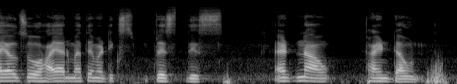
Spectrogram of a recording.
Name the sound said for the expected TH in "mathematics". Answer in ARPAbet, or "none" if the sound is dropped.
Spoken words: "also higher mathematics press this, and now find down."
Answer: T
